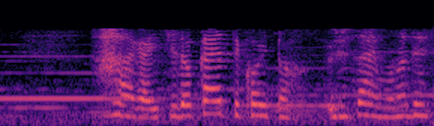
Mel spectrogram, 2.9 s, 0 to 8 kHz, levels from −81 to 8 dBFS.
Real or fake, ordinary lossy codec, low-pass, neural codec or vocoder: real; AAC, 16 kbps; 7.2 kHz; none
